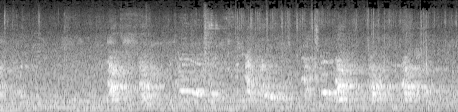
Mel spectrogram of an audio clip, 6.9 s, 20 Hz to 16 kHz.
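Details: Doberman in the junior puppy class at an FCI Group 2 dog show, barking steadily after a quiet start, about two barks per second, each bark ringing and slightly hoarse, with people talking nearby.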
